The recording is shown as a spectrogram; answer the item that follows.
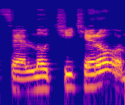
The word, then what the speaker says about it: Locicero: say your last name so it's a Italian name lochicero but in English is a little Cesaro area which uh means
